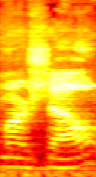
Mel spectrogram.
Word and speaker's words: Marshall: We have tonight Don Lynch and Ken Marshall, rhymes with pal, and James Cameron.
